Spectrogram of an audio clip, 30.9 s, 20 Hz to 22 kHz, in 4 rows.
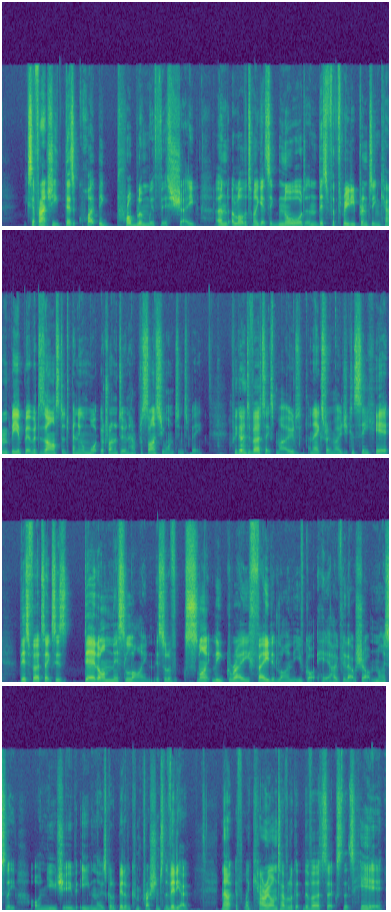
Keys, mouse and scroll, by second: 3.9 shift+middle click, 4.0 middle click, 4.1 shift+middle click, 4.3-6.4 scroll up 1, 7.6 shift+middle click, 7.7 middle click, 7.8 shift+middle click, 7.9-8.3 scroll up 1, 8.8 scroll down 1, 9.2 shift+middle click, 10.3 shift+middle click, 10.3 middle click, 10.5 shift+middle click, 11.4 Tab, 12.2-12.5 scroll up 1, 13.0 shift+middle click, 13.5 shift+z, 14.0-14.3 scroll up 1, 14.3 click, 15.3-15.8 scroll down 1, 15.8-17.8 scroll up 1, 18.5 scroll down 1, 18.8 shift+middle click, 19.3-20.3 scroll up 1, 21.5 scroll up 1, 21.7-22.1 scroll down 1, 27.2 shift+middle click, 30.8 click.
